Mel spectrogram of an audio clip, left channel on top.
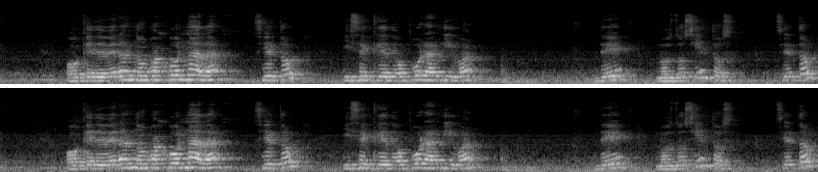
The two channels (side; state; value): left; noise; rumble, 28 dB below the sound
